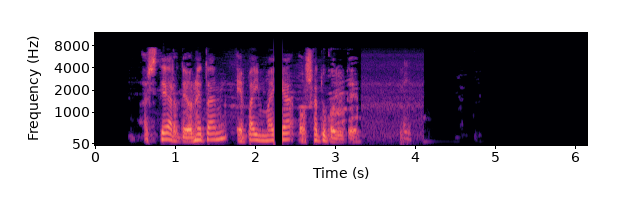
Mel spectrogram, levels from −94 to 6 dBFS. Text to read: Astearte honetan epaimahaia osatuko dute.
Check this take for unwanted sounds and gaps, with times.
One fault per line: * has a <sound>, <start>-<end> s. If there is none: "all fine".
* has a dropout, 2.2-2.4 s
* has a laugh, 3.8-4.0 s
